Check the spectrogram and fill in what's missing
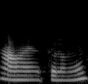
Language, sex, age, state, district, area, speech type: Tamil, female, 18-30, Tamil Nadu, Cuddalore, urban, conversation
